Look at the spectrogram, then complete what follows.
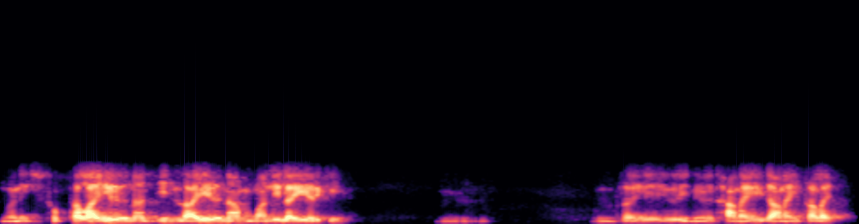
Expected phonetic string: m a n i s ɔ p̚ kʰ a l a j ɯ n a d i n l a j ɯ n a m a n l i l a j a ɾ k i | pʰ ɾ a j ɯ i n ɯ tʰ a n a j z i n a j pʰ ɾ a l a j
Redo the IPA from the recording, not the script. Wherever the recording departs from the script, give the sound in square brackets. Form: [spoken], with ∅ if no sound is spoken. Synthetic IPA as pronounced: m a n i s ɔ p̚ [tʰ] a l a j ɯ n a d i n l a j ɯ n a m a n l i l a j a ɾ k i | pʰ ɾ a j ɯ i n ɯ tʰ a n a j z [a] n a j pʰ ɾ a l a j

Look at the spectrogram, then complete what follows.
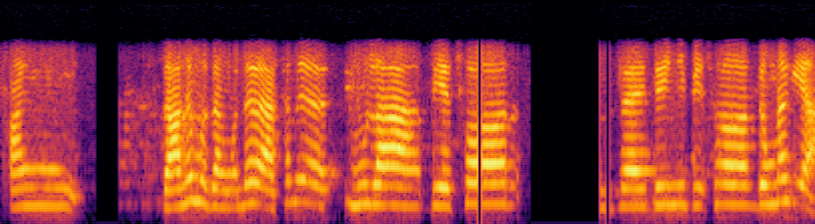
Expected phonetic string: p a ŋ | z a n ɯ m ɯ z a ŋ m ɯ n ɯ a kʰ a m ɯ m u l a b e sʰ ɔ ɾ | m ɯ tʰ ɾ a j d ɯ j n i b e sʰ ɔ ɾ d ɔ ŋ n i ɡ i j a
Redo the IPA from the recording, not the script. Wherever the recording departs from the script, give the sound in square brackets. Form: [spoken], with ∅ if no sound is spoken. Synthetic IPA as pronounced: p a ŋ | z a n ɯ m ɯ z a ŋ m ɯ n ɯ a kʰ a [n] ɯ m u l a b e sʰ ɔ ɾ | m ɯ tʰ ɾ a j d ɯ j n i b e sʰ ɔ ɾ d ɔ ŋ n [a] ɡ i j a

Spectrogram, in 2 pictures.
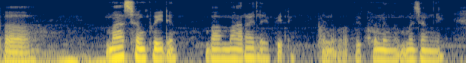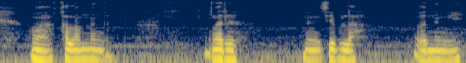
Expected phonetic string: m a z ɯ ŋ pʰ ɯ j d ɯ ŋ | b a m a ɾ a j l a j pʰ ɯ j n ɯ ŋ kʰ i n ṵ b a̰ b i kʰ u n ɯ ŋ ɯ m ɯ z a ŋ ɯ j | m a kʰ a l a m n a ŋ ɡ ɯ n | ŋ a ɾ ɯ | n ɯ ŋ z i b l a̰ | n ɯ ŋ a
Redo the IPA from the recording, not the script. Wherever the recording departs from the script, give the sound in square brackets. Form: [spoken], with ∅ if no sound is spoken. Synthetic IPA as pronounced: m a [s] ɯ ŋ pʰ ɯ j d ɯ ŋ | b a m a ɾ a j l a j pʰ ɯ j [d] ɯ ŋ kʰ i n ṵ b a̰ b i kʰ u n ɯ ŋ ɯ m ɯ z a ŋ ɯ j | m a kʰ a l a m n a ŋ ɡ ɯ n | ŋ a ɾ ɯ | n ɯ ŋ z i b l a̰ | n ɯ ŋ [i]

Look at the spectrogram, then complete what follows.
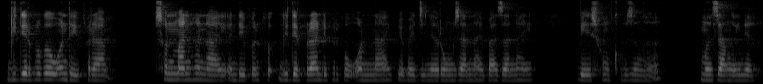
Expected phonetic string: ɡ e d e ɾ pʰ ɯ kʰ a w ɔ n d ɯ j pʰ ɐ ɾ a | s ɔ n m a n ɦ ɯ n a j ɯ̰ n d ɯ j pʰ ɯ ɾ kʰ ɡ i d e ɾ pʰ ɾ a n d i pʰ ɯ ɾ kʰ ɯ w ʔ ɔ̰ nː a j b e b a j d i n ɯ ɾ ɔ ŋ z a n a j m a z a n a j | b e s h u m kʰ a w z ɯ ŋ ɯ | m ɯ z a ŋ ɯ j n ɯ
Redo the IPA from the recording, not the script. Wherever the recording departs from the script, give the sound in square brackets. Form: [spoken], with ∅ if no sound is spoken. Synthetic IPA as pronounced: ɡ [i] d e ɾ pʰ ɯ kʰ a w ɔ n d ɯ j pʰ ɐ ɾ a | s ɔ n m a n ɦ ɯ n a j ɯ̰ n d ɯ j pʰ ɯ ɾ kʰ ɡ i d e ɾ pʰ ɾ a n d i pʰ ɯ ɾ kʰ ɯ w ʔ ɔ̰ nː a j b e b a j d i n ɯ ɾ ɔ ŋ z a n a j [b] a z a n a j | b e s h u m kʰ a w z ɯ ŋ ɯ | m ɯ z a ŋ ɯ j n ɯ

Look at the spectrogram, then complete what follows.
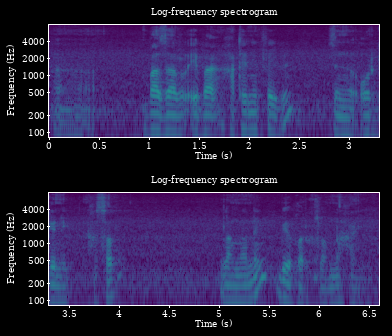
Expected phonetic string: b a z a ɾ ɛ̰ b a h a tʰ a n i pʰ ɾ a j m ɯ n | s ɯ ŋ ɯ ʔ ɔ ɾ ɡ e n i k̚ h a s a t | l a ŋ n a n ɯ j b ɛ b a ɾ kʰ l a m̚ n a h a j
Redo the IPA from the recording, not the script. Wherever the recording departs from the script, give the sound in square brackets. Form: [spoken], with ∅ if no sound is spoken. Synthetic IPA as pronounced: b a z a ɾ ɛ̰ b a h a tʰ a n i pʰ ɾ a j [b] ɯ n | [z] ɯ ŋ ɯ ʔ ɔ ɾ ɡ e n i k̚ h a s a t | l a ŋ n a n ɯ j b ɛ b a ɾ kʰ l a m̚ n a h a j

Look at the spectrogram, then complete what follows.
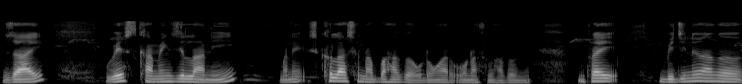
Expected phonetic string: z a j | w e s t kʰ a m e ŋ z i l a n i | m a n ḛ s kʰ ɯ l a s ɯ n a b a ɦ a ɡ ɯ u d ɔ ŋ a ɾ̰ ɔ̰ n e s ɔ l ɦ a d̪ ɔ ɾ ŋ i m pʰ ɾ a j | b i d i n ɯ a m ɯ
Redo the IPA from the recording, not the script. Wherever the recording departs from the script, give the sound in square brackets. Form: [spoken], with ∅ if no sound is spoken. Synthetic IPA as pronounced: z a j | w e s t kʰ a m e ŋ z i l a n i | m a n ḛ s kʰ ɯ l a s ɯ n a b a ɦ a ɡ ɯ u d ɔ ŋ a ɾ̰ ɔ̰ n [a] s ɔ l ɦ a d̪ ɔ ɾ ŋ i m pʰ ɾ a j | b i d i n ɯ a [ŋ] ɯ

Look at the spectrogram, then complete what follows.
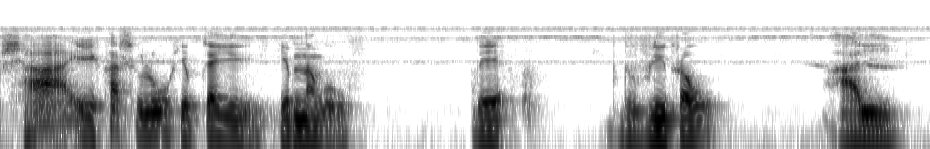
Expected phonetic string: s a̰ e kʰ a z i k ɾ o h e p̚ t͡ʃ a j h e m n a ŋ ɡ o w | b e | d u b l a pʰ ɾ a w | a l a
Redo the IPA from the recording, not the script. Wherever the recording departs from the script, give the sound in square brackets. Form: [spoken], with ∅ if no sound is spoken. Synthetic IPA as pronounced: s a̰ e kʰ a [s] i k [l] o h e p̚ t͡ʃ a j h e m n a ŋ ɡ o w | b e | d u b l [i] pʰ ɾ a w | a l [i]

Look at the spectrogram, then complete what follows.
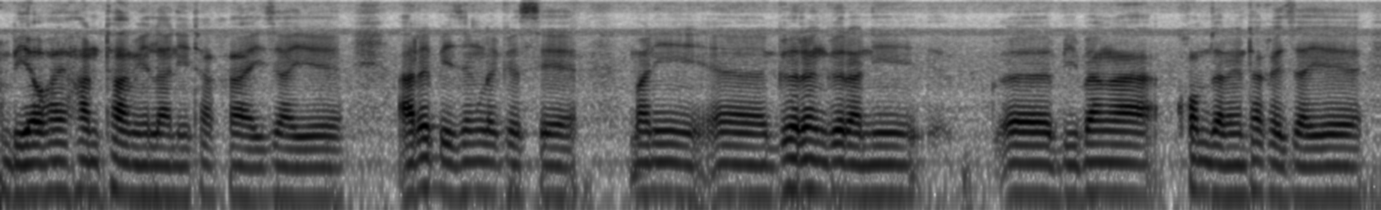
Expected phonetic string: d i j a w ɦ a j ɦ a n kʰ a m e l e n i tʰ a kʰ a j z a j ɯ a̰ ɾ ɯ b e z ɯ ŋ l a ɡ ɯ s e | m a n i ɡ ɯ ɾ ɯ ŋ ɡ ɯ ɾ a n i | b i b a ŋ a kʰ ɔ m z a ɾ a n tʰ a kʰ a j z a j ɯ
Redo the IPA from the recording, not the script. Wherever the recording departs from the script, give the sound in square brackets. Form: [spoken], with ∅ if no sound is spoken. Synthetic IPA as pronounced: [b] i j a w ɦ a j ɦ a n [tʰ] a m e l [a] n i tʰ a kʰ a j z a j ɯ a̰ ɾ ɯ b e z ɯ ŋ l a ɡ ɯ s e | m a n i ɡ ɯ ɾ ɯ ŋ ɡ ɯ ɾ a n i | b i b a ŋ a kʰ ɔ m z a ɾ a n tʰ a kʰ a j z a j ɯ

